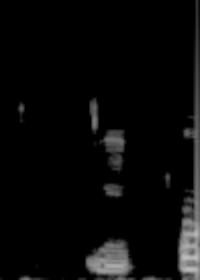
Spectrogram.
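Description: A man's voice pausing mid-sentence over a noise-gated, near-silent track, with a faint click about a quarter second in. A short quiet hesitation hum about a second in, then speech resumes near the end.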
